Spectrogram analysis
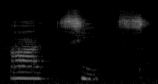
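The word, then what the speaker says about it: עציץ: And there you see the first one is the ayin, and the second one is the ts, the sadi. So why don't we try to pronounce that one? It's almost a tongue twister. Atsits.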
